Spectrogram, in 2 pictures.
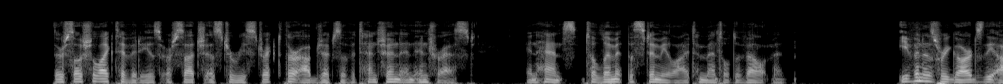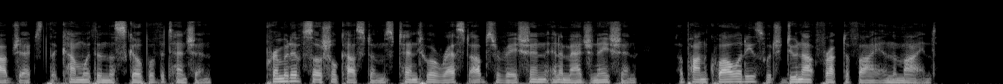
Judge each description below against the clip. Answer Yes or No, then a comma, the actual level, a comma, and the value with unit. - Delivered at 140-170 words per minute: Yes, average, 160 wpm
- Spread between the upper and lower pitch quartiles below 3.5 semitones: Yes, average, 3.0 semitones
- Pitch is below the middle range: Yes, low, 105 Hz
